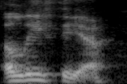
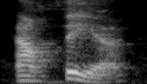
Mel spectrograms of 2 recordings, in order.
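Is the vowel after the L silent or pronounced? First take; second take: pronounced; silent. First: The vowel after the L is pronounced. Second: The vowel after the L is silent. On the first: This is how the spelling might suggest saying it. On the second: This is how the name is actually said. "pronounced it Althea"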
